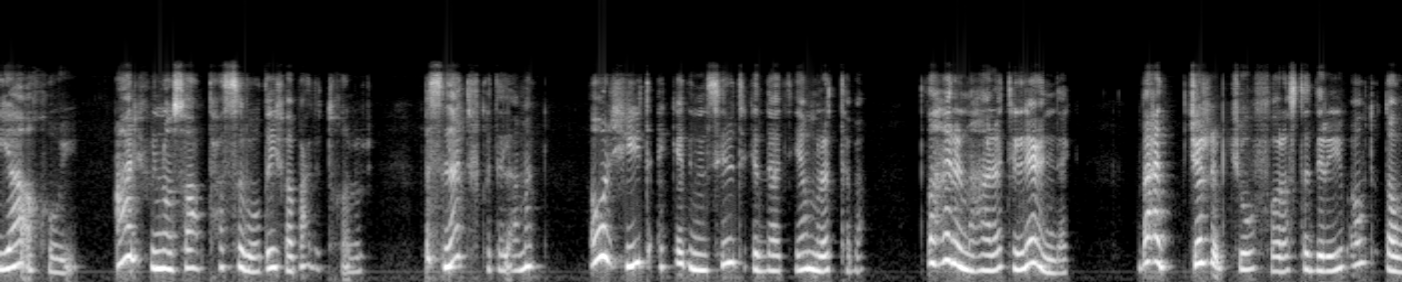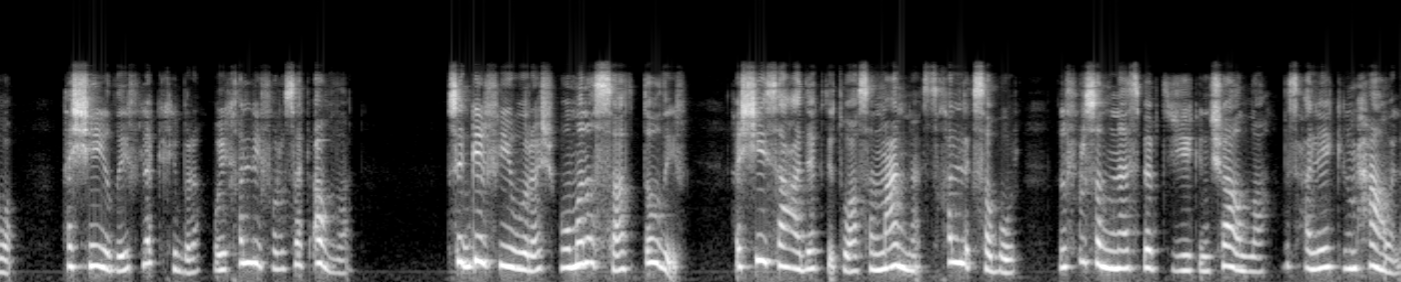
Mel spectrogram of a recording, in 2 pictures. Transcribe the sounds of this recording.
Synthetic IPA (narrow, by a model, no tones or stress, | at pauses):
jaʔaxwi | ʕaːɾˤɪfʔɪnːʊsˤɑːʕb̚t̪ħɑsˤːɨlwɑðˤiːfabaʕd̪ɪt̪ːḁxa̰rːʊd͡ʒ | b̥asːlat̪ɪ̥fqɪd̪ɪlʔamal | ʔawːalʃiːt̪ʔakːad̪ʔɪnːsˤiːɾt̪ḁkðːaːt̪ɪjːamʊɾˤɑt̪ːaba | t̪ðˤɑɦːɪɾɪlmaɦɑːɾˤɑːt̪ɪlːiʕɪnd̪ak̚ | baʕad̪̚t̪d͡ʒarˤːɪbt̪ʃuːfːʊɾˤɑsˤt̪ad̪ɾiːbʔawt̪ɨ̥t̪ˤɑwːʊʕ | haʃːeːjðˤiːflakxɪbɾawɪjxalːifʊɾˤsˤɑkʔɑfðˤɑl | wsaɡːɪlfiwɑɾˤɑʃwɪmʊnɑsˤːɑːt̪ɪ̥t̪ːɑwðˤḭːf | haʃːiːjsaːʕad̪akt̪ɪt̪wɑːsˤɑlmaʕɪnːa̰ːsxalːaksˤɑbuːɾ | ʔɪlfʊɾˤsˤɑlmʊnaːsababt̪d͡ʒiːkʔɪnʃaːʔɑlˤːɑːbasːʕaleːkɪlmʊħaːwala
